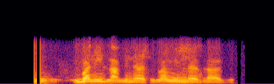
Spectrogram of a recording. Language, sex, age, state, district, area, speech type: Manipuri, male, 18-30, Manipur, Kangpokpi, urban, conversation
